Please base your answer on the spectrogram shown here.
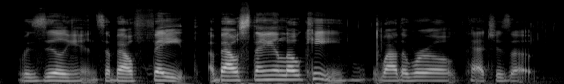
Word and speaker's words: LoKei: I'm like, "Boom, low-key." And I decided to spell it a little different. Instead of a Y, I have a I. So, K E I, L O K E I.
